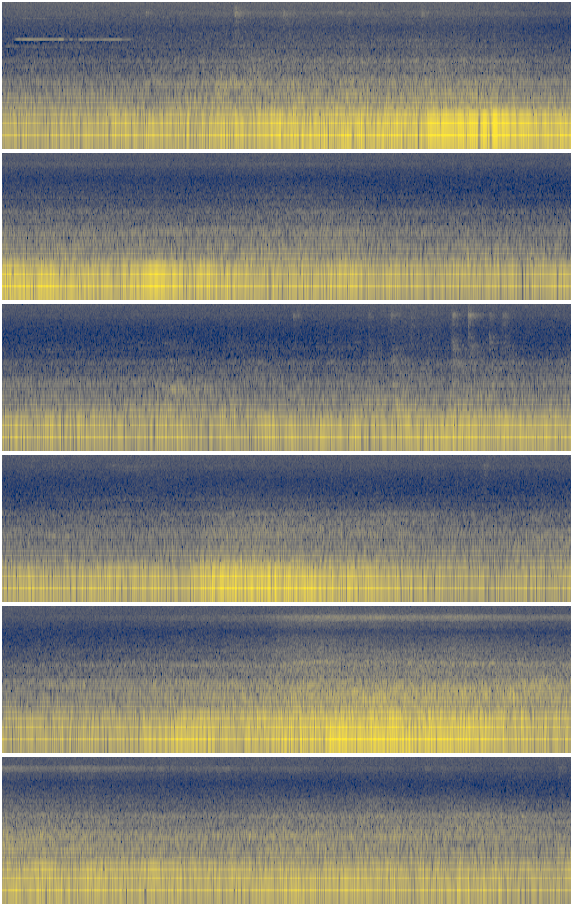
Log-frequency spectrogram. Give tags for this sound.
normalized; wikiGong

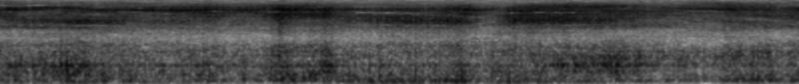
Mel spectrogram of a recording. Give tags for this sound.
circle; paper; pencil; loop; continue

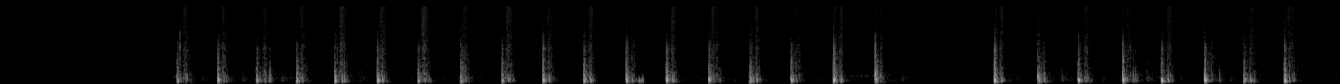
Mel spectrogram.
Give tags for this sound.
tramp; walk; march; agaxly

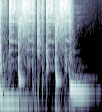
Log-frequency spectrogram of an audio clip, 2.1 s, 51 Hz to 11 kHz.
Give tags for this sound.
162bpm; DnB; Drum-and-Bass; loop; loops

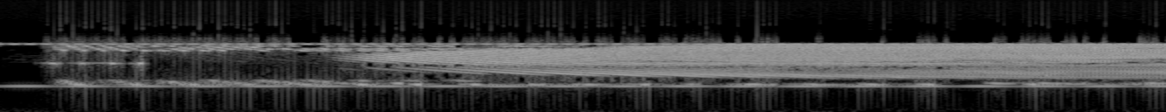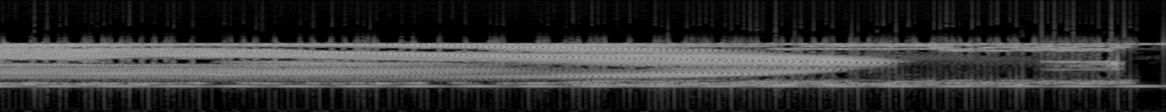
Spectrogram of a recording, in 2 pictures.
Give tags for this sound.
brain; circle; image; ring; scan; sound; weird

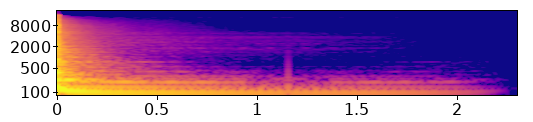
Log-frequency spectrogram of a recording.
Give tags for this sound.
acoustic; drums; stereo

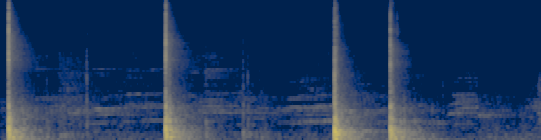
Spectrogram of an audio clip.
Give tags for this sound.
recording; Elementary; Commodore

